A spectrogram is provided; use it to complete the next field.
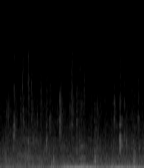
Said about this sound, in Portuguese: Agora eu vou entrar, parar de gravar esses trovão porque tá chovendo pra caralho. Eu acho que dá pra me ouvir, né? E dá pra ouvir os trovões também.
